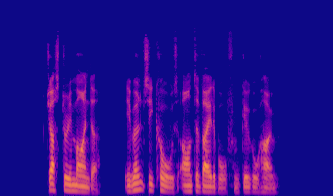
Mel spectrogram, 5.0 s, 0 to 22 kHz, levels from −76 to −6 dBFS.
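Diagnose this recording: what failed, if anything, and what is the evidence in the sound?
MP3 compression runs through the whole clip. The fault sits at the codec stage, likely a low-rate lossy encode of the speech. Nothing is present above 15 kHz, a hard treble ceiling where the encoder stopped spending bits, and the coding damage is plainly audible throughout. A perceptual encoder short of bits cuts the top band and drops weaker spectral detail frame by frame, which fits a bitrate of around 40 kbps.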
